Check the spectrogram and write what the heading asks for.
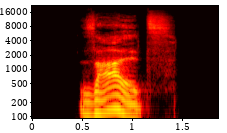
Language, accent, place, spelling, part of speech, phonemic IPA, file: German, Germany, Berlin, Saals, noun, /zaːls/, De-Saals.ogg
- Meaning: genitive singular of Saal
